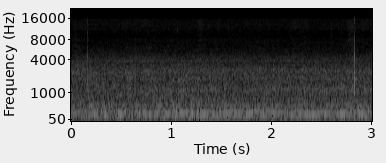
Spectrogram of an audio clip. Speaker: so certainly we don't hear anymore squeaky squeaky DS we'll figure this one a work and we'll let it go with this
